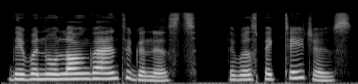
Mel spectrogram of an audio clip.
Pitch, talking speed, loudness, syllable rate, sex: 230 Hz, 135 wpm, -17 LUFS, 5.2 syllables/s, female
